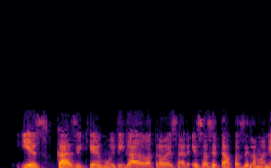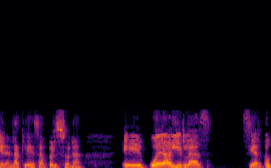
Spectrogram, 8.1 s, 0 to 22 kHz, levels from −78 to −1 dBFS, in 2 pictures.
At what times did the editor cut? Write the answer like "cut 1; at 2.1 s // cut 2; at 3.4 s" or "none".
none

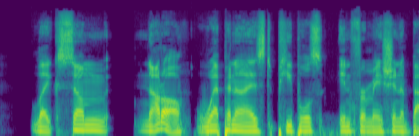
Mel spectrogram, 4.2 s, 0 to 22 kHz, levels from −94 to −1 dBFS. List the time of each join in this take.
cut 1; at 1.1 s // cut 2; at 1.9 s

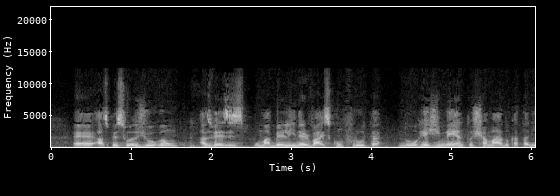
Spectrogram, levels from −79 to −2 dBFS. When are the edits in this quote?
cut 1; at 4.2 s

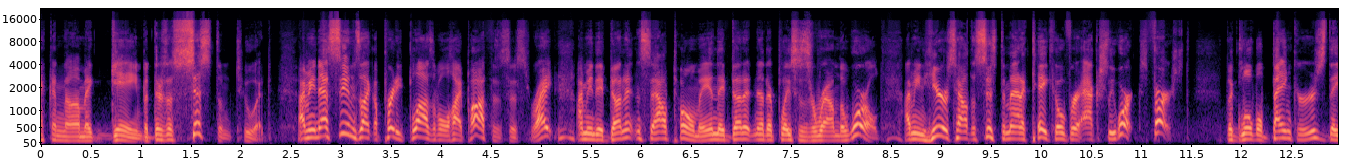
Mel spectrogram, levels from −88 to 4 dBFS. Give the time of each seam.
none

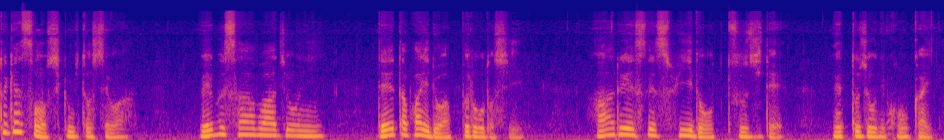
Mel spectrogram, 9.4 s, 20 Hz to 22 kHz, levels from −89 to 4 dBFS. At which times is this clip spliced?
none

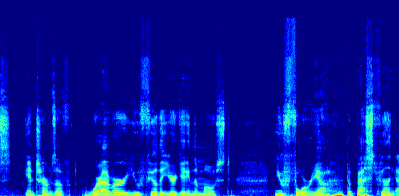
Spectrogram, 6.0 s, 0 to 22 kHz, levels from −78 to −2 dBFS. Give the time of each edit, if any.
cut 1; at 1.1 s // cut 2; at 4.0 s

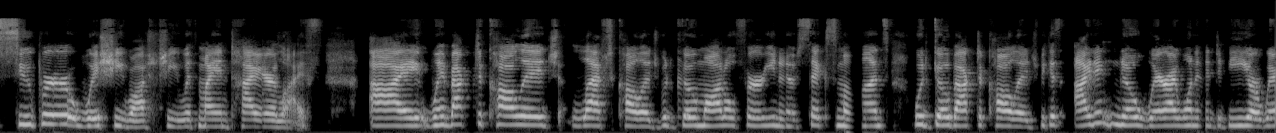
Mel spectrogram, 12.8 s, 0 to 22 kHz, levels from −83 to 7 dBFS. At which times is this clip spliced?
none

